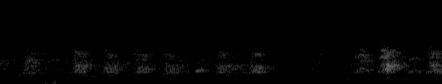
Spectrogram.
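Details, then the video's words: Several dogs barking at a distance, heard as muffled, rapid yaps running together in an almost continuous rhythmic chorus, softening around the middle and swelling again toward the end. "Barking Dogs at a Distance"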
